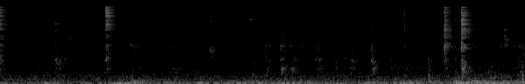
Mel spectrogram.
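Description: Quiet rustling and handling noises with a few sharp clicks, one about a second in and two close together near the end.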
